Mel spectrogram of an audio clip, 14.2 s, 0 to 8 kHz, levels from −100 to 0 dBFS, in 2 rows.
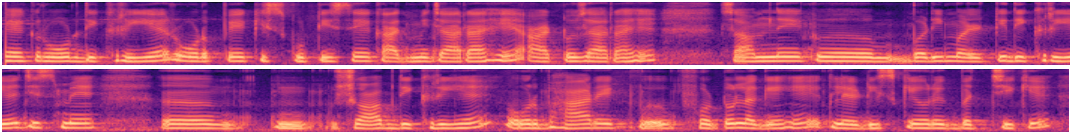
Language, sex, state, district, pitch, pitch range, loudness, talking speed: Hindi, female, Jharkhand, Sahebganj, 195 Hz, 185-205 Hz, -13 LUFS, 195 wpm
